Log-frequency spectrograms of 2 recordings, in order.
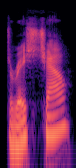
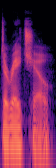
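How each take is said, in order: First: The final syllable ends with an 'ow' sound. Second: The final syllable ends with an 'oh' sound. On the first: "like the ending, I say chow" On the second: "cho without the W"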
